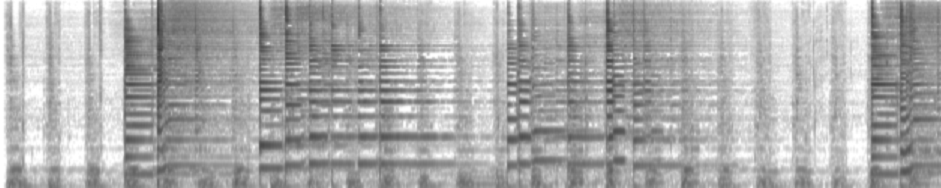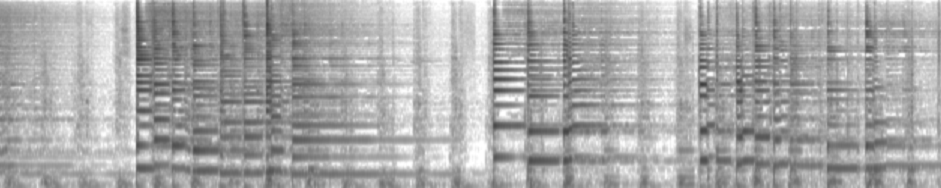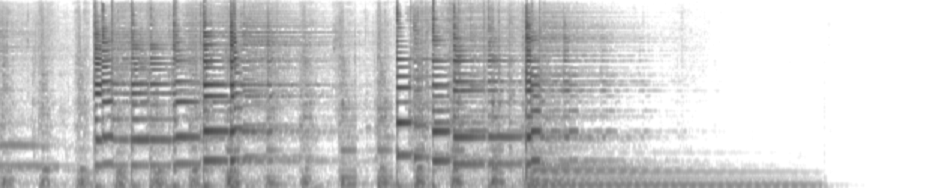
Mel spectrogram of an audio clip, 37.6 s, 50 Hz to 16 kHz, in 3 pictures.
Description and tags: Spanishy Guitar Thing
I own a guitar which is a sort of cross between a classical and an acoustic.
I'm playing a simple Emaj to Fmaj accompaniment and noodling over the top trying to sound vaguely Spanish.
Recorded mono with a Rode NT5 condenser microphone.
